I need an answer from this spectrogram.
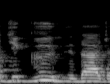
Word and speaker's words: dignidade: Dignidade, ó, ninguém fala dignidade, a gente acaba botando um I a mais depois do G ali, em dignidade.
